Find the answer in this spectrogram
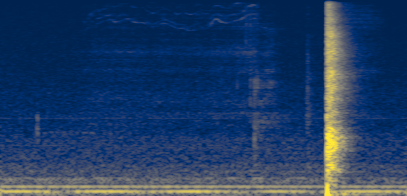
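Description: One sharp hand clap about three seconds in, loud and short, over a steady low hum of room noise picked up by a laptop's built-in microphone.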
